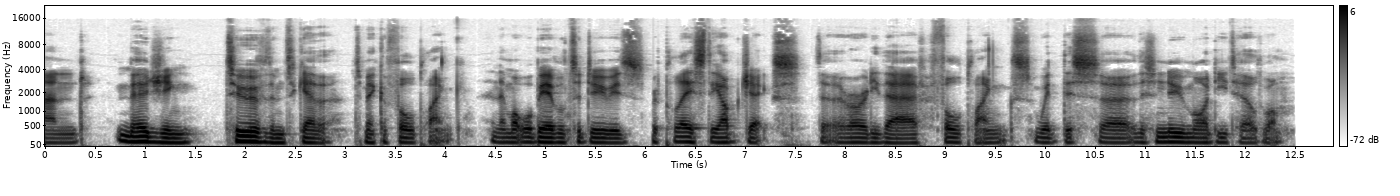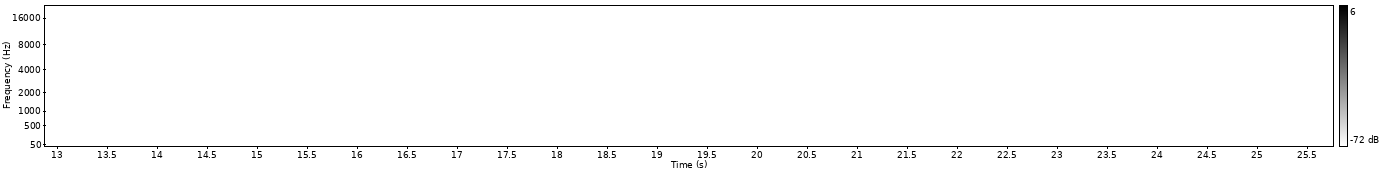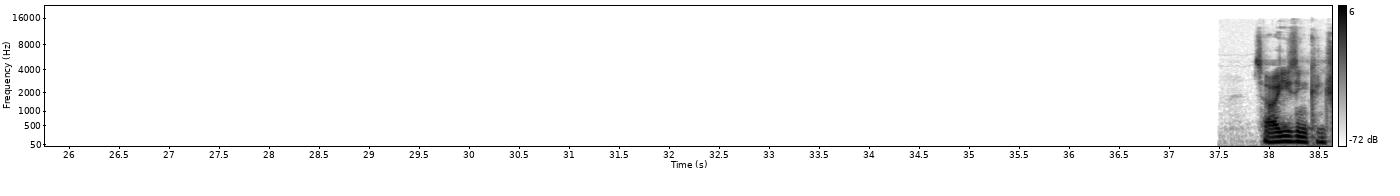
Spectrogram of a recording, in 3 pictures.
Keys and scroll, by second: 0.6 Tab, 1.1 Tab, 8.5 /, 9.0 /, 9.5 ., 15.1 shift+d, 19.7 r, 27.7 g, 35.7 ctrl+j, 38.4 v.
